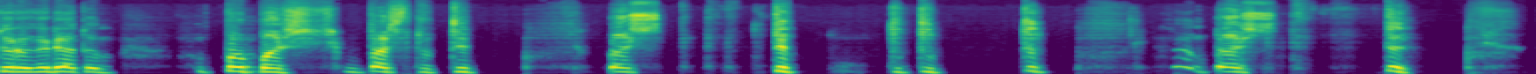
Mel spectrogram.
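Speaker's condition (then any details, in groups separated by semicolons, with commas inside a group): Cerebral palsy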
